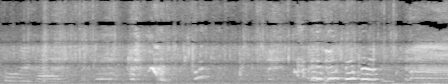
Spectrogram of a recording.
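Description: Swimming-pool water splashing around girls standing in it, with their high voices breaking out in short rising cries and squeals.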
